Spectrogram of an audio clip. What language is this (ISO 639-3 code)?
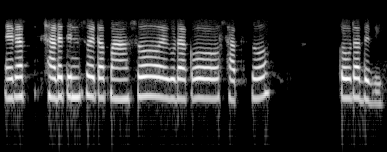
ori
